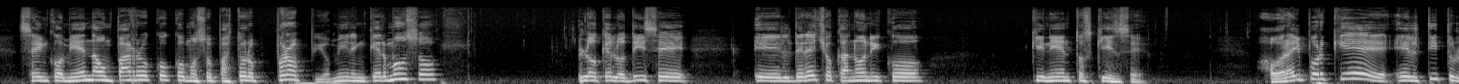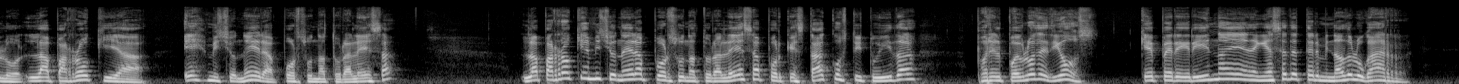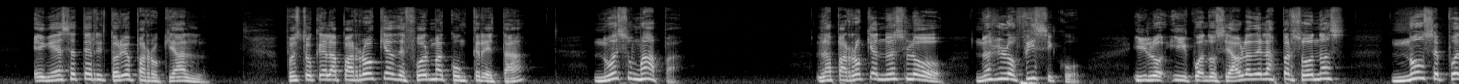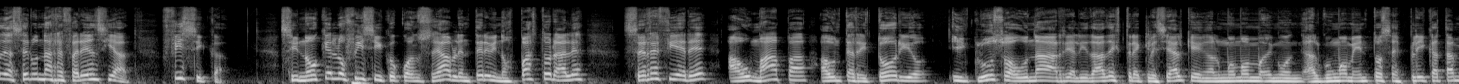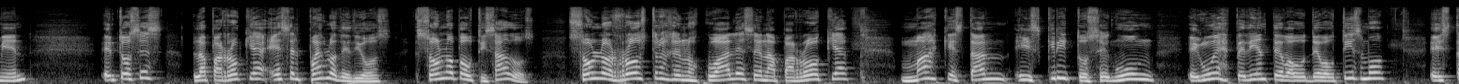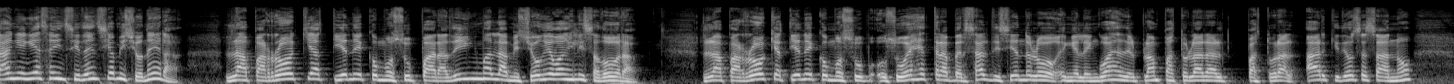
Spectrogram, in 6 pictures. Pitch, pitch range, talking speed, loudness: 185 Hz, 160-225 Hz, 130 wpm, -15 LUFS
